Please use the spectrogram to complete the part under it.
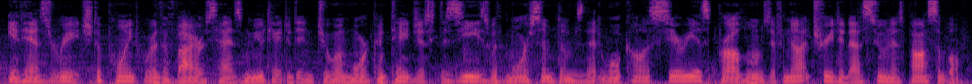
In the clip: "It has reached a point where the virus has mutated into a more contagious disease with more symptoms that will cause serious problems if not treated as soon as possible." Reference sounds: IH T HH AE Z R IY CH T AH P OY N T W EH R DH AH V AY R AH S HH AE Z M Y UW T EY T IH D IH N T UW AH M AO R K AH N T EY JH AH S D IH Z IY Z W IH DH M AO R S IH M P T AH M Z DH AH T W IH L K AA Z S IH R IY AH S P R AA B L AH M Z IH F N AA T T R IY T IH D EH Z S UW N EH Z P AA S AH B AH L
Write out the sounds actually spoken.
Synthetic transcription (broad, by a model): IH T HH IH Z R IY CH T AH P OY N T W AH R DH AH V AY R AH S HH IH Z M Y UW T EY T IH D IH N T UW AH M AO R K AH N T EY JH AH S D IH Z IY Z W IH DH M AO R S IH M P T AH M Z DH AH T W IH L K AA Z S IH R IY AH S P R AA B L AH M Z IH F N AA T T R IY T IH D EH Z S UW N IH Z P AA S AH B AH L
